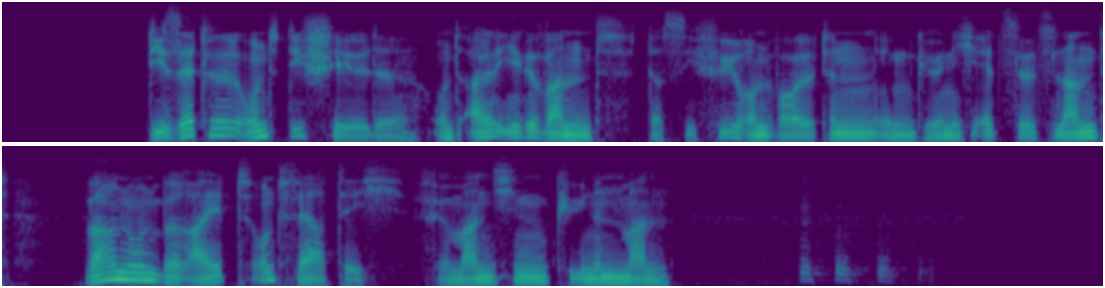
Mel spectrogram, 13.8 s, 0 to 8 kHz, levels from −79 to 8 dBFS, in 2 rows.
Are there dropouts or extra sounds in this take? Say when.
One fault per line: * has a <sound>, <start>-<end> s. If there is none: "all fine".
* has a laugh, 11.9-12.7 s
